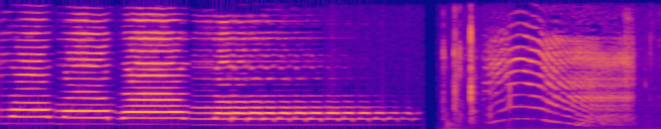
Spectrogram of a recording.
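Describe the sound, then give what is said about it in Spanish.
An electronic doorbell rings loudly in three quick bursts, then holds a steady buzzing tone that flutters before stopping, followed by a short swooping, creaky boing-like sound. “Pues no, no, voy a decirte que están tocando el timbre y voy a abrir la puerta.”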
